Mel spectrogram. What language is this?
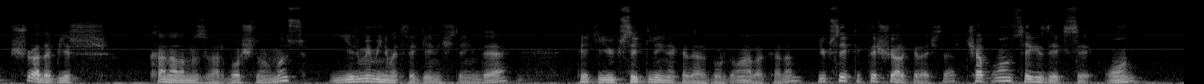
Turkish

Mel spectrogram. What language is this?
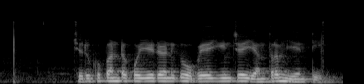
Telugu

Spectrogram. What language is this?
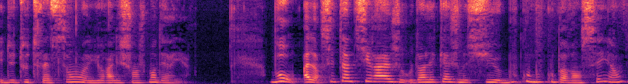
French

